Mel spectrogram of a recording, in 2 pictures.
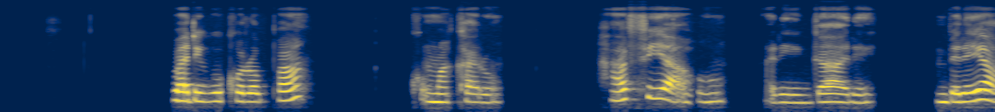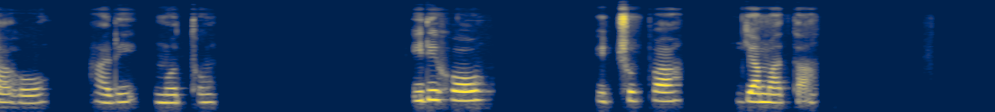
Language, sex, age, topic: Kinyarwanda, female, 18-24, finance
